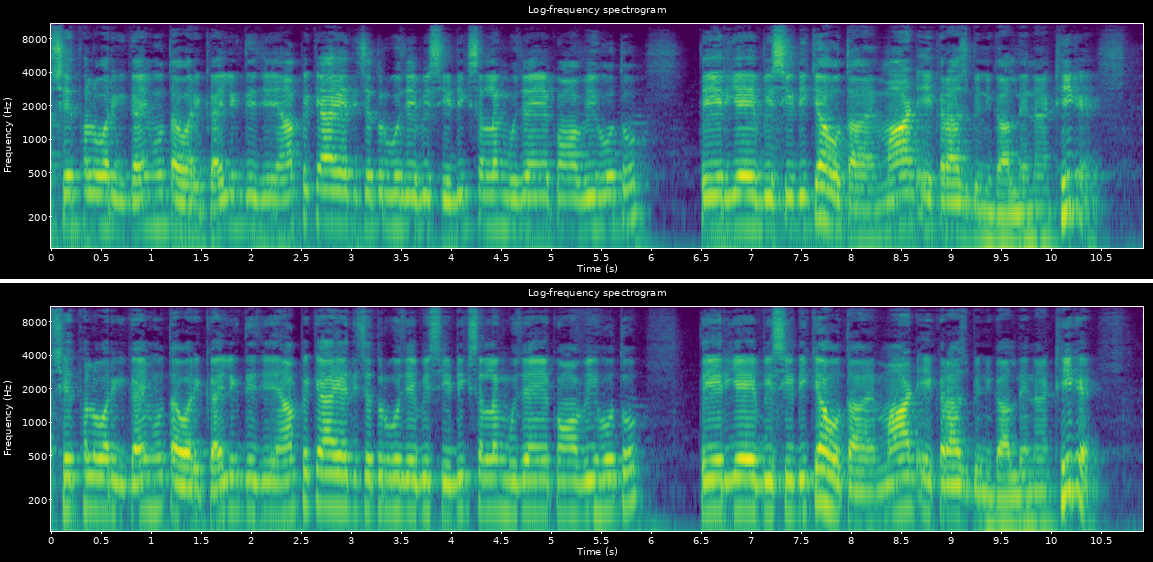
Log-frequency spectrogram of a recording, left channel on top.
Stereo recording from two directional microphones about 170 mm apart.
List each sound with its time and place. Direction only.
0.1 s speech: 35° right (ahead or behind)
